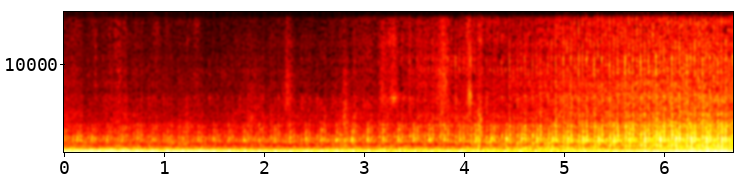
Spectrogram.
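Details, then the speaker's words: Ford Focus 2 after partial teardown and valve clearance measurement, one intake clearance corrected: light regular ticking about three a second over steady idle; other valves still out of spec, same tappet knock as before. "В общем , я частично разобрал двигатель, чтобы измерить зазоры которые не соответствовали норме, фактически не были отрегулированы, поэтому они по-прежнему издают тот же стук, что и раньше."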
